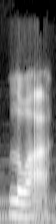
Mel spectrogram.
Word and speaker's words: Loa: It's Loa. So it's like, it's pronounced like LWA.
